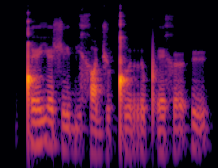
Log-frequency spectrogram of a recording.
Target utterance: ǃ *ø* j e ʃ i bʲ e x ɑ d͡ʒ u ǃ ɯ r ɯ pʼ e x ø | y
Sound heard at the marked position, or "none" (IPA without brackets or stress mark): e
